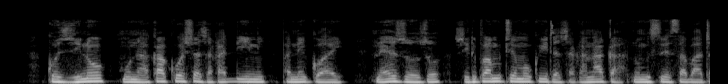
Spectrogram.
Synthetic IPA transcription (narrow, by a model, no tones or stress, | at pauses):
ko̞ʐino̞mun̤uakako̞ʃaʐakaɗinipane̞ɡʱwaːi | naiʐo̞ʐo̞ʐ̥iɾipamute̞mo̞kuit̬aʐakanakano̞musiwe̞saɓaːta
